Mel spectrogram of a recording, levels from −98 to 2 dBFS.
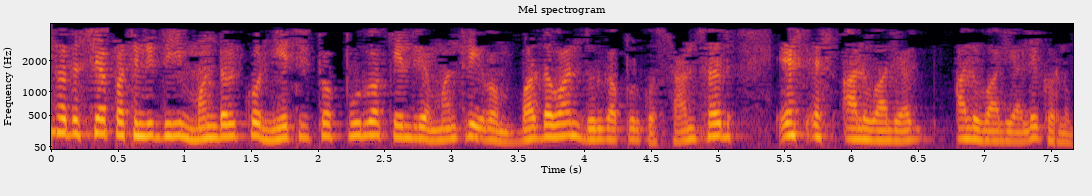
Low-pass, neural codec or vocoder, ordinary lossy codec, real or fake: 3.6 kHz; none; MP3, 16 kbps; real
